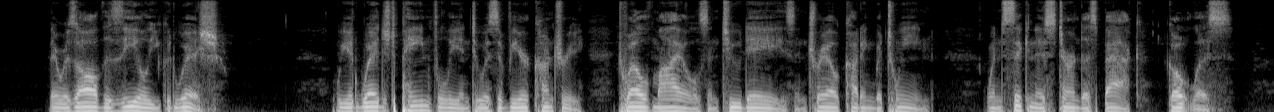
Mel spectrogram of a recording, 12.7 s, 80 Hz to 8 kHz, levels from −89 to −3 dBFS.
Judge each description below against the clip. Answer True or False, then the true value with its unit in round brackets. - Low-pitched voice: True (100 Hz)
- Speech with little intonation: True (2.0 semitones)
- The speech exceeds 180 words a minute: False (145 wpm)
